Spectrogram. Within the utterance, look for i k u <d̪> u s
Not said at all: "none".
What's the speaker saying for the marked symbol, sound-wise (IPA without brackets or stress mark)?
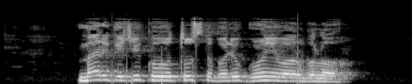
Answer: t̪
